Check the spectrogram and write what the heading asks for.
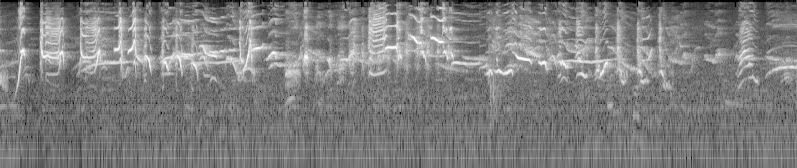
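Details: Oriental magpie-robin, called kacer, singing as a lure for lazy, less aggressive birds: fast burst of sharp repeated notes and scratchy trills, then softer slurred whistles and a few clear rising notes.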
